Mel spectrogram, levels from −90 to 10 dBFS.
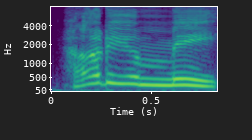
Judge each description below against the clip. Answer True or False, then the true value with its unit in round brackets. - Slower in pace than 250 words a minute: False (290 wpm)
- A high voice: True (225 Hz)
